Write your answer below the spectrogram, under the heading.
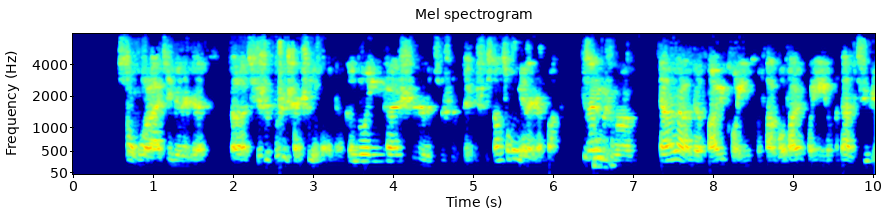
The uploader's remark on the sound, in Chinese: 电话连线不可避免有杂音，见谅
